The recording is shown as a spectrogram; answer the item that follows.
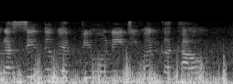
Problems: constant background noise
